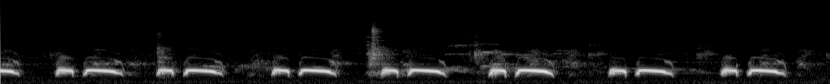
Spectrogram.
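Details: Spotted dove used as a decoy, cooing in the morning to draw in wild birds; steady paired low coos repeated in a regular rhythm, about every second, clean with little background.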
